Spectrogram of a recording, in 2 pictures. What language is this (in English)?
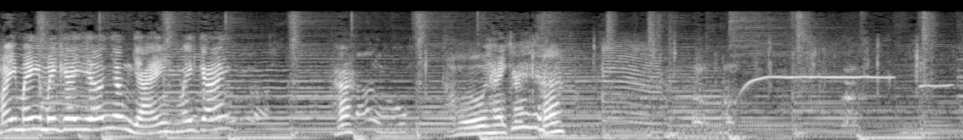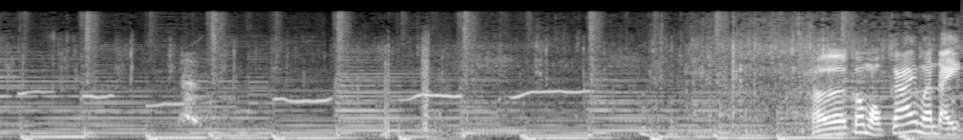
Vietnamese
